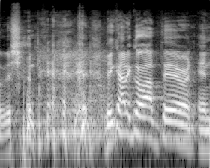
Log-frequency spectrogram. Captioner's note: laughter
